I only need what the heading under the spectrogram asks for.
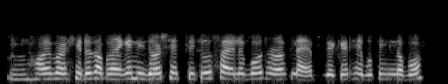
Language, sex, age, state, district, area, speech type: Assamese, female, 18-30, Assam, Majuli, urban, conversation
